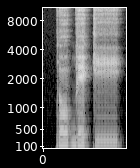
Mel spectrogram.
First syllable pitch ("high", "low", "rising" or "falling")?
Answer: high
